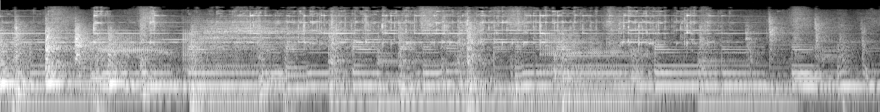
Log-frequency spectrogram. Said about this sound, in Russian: Напоследок сторож, улыбаясь, дает нам... Ха! Дает нам позвонить в колокольчик!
